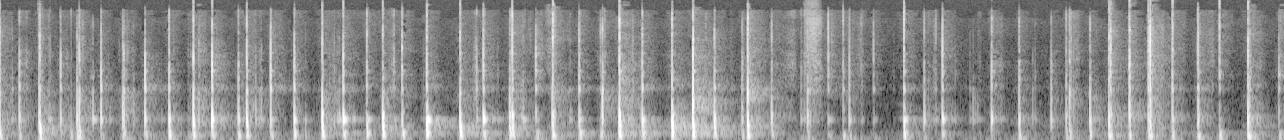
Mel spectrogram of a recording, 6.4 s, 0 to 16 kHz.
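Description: A small round white plastic cosmetic cream jar with a printed label, apparently filled and lidded, is held in both hands close to the microphone and tapped and scratched with long painted fingernails. Around fifty quick, dry clicks come in a steady, irregular stream, each with a short hollow plastic tone near 390 Hz that dies away almost at once. Softer scratching fills the gaps.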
